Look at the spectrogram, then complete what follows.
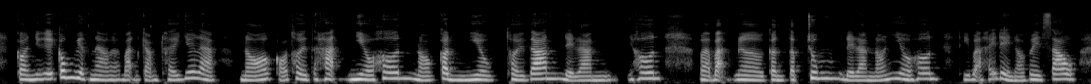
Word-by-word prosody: Còn 230 -2 +2
những 230 +2 0
cái 250 - +1
công 315 +4 +3
việc 275 -6 +2
nào 215 -2 +2
mà 205 0 -2
bạn 215 0 -4
cảm 205 -1 -5
thấy 205 +1 -3
như 285 +5 0
là 235 -8 0 0.2
nó 205 +3 +1
có 195 +1 -4
thời 245 -3 0
th 210 - -15
hạn 230 0 0
nhiều 225 -1 +5
hơn, 275 0 +1
nó 195 -3 0
cần 205 -6 +3
nhiều 210 -1 +3
thời 215 -4 0
gian 255 +2 +4
để 195 -5 +1
làm 190 +1 -1 0.2
hơn, 275 +2 +1 0.4
và 210 -2 0
bạn, 210 +1 0
ờ, 205 -3 +1
cần 205 -1 0
tập 210 +1 -3
trung 275 -4 0
để 195 -2 0
làm 190 0 -1
nó 185 +1 -1
nhiều 240 0 +1
hơn 255 +2 -2 0.2
thì 215 - -5
bạn 220 -1 -3
hãy 245 +2 -5
để 255 -6 0
nó 180 -1 -3
về 220 -2 +1
sau. 240 +2 +1
220 Hz, 245 wpm, -23 LUFS, 205-255 Hz, 0.4 s, nhiều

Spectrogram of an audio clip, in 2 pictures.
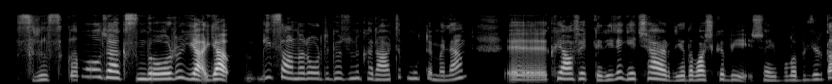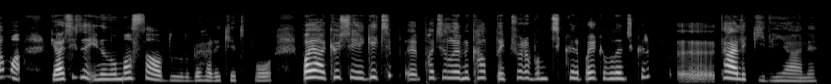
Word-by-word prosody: Sırılsıklam 200 -1 -6
olacaksın, 315 -8 +1
doğru. 255 +4 +2
Ya 245 -6 +7
ya, 240 -4 +10 0.3
insanlar 290 -5 -2
orada 265 -1 -7
gözünü 275 +2 -11
karartıp 245 +5 -5
muhtemelen, 270 -3 -6 0.4
eee, - - -1
kıyafetleriyle 255 -3 -1
geçerdi 255 -6 +1
ya 200 - -4
da 215 - -3
başka 220 +1 -1
bir 205 -3 -10
şey 185 -3 -7
bulabilirdi 210 +4 -7
ama 315 - +1 0.3
gerçekten 280 +8 +3
inanılmaz 240 +3 0
sağduyulu 185 - -1
bir 185 - -7
hareket 185 +1 -9
bu. 175 0 -8 0.3
Bayağı 310 0 +9
köşeye 320 -2 0
geçip, 335 +8 -2
eee, 235 - -1
paçalarını 300 +2 -2
katlayıp, 295 -4 -5
çorabını 285 -4 -4
çıkarıp, 280 +1 0
ayakkabılarını 275 -1 0
çıkarıp, 340 +7 -7 0.3
ııı, 455 -2 -6
terlik 270 -6 +7
giydin, 180 -4 -11
yani. 165 -1 -9
260 Hz, 145 wpm, -26 LUFS, 215-295 Hz, 0.4 s, ya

